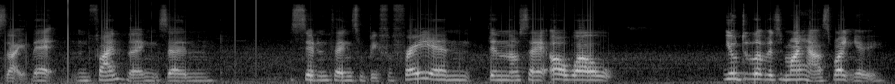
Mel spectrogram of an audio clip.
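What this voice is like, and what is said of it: New Zealand accent. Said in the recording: “He obviously hasn't heard an Australian accent before... New Zealand?... New Zealand, yes.”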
